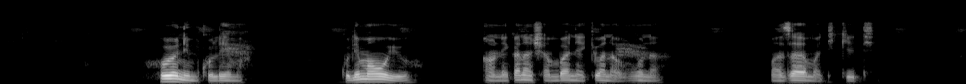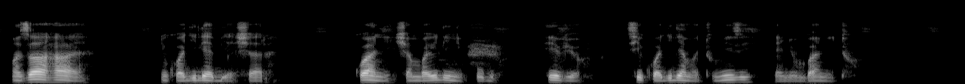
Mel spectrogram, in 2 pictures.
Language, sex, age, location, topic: Swahili, male, 25-35, Dar es Salaam, agriculture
